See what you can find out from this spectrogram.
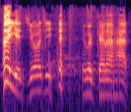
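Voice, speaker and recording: A man's voice: on the high side, measured pace, fairly bright tone, a little hiss or hum. An actor playing Eddie, a brash, wisecracking young male dancer in a 1940s radio drama. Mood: cocky. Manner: cocky, wisecracking, slangy.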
